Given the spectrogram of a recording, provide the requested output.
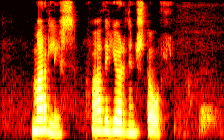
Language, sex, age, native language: Icelandic, female, 30-39, Icelandic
